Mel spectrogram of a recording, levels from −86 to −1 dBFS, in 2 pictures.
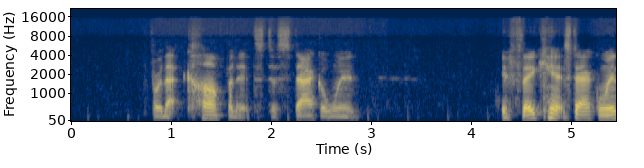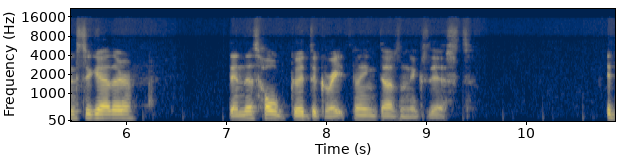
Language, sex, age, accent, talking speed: English, male, 20-39, American, 125 wpm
